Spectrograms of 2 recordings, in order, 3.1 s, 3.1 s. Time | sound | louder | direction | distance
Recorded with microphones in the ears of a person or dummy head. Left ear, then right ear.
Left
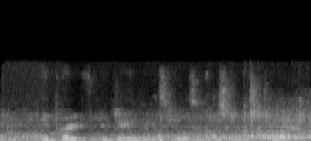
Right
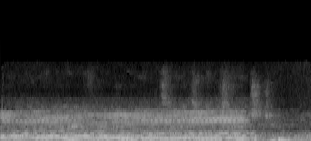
0.4 | a woman speaking | left 4 dB | 75° left (ahead or behind) | 0.9 m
